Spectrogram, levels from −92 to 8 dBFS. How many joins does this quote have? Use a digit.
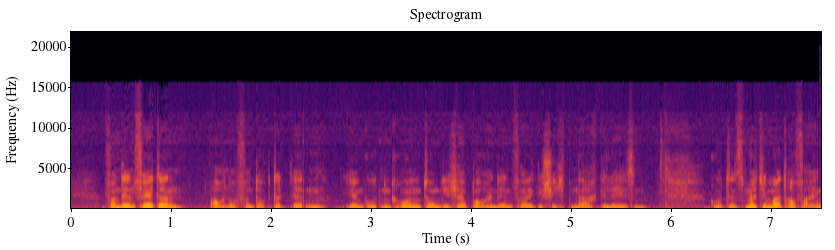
1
